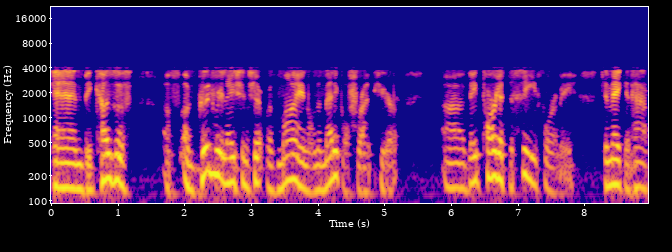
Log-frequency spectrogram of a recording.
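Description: A man with an unremarkable speaking voice and an American accent talks at a fairly slow pace, his fairly high pitch showing ordinary variation while his loudness swings widely. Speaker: casino entertainment director and author. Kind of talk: casual interview chat.

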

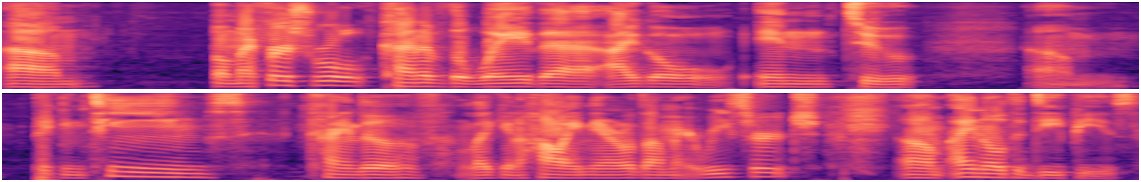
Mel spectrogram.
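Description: This man has a Southern Californian accent, a fairly low pitch and ordinary pitch variation. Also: fairly slow pace. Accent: Southern California American. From US West Coast, Southeast Los Angeles. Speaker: soccer podcast host. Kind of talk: casual solo podcast monologue. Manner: casual with many fillers and restarts.

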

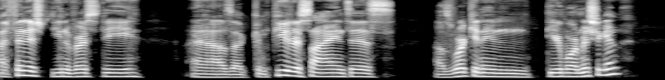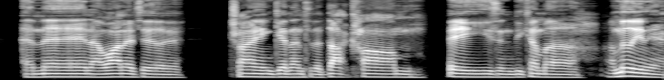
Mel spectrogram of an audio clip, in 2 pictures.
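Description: A man with a normal speaking voice talks at a moderate pace on a very clean recording with a silent background. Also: medium pitch for a man, fairly even intonation, dry, close sound with no echo. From Windsor, Ontario, Canada. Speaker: TV screenwriter. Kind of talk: interview. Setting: at home.

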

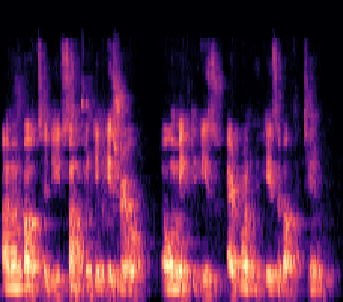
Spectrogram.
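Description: A man with an ordinary speaking voice talks at a fairly quick pace and fairly low pitch, with fairly even intonation. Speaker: congregation member reading scripture. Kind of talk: reading aloud.

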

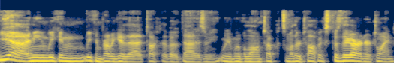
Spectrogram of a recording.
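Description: A man with a Canadian accent talks at a very fast pace and fairly high pitch, keeping his intonation fairly even. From Canada, London, Ontario. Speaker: military historian. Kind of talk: interview.

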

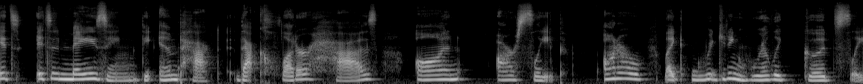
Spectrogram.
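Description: On a very clean recording with a silent background, a woman speaks very slowly in a warm tone, her fairly high pitch carried by fairly even intonation. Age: 40s. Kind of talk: solo podcast monologue, tips and encouragement. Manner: warm, conversational.

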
